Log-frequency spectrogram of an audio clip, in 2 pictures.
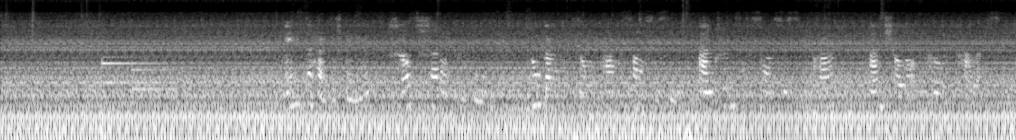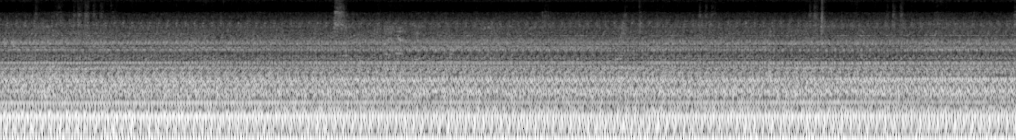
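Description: Tyres roll over the road surface.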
